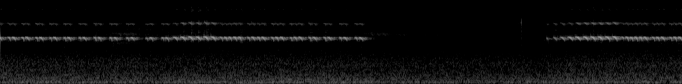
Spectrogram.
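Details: Lone insect in the grassy patch of a small house garden at night, recorded near by phone: a shrill pulsed trill for several seconds, then a brief silence, then the trill starts again.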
